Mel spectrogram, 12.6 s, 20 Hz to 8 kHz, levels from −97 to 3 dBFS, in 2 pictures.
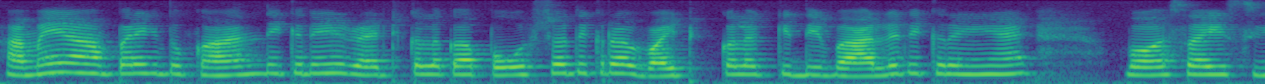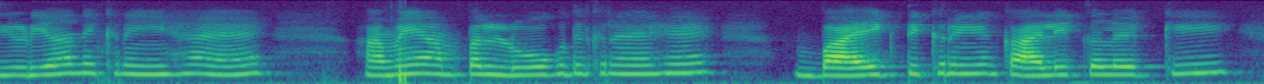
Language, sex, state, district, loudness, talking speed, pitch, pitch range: Hindi, female, Maharashtra, Aurangabad, -21 LUFS, 200 wpm, 275 Hz, 255-295 Hz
